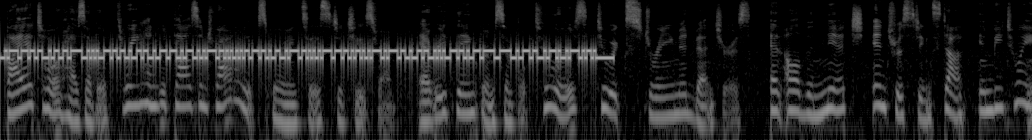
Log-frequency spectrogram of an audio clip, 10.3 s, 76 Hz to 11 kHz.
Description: TTY/TDD text telephone tones (45.45 baud Baudot), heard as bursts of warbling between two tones, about 400 Hz shift, 1600 Hz centre, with speech in English. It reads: … CITY PLANNERS WERE DEEPLY ATTACHED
